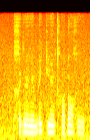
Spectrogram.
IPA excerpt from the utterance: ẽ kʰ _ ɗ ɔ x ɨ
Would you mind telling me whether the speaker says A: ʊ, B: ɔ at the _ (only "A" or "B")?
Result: B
